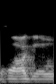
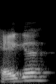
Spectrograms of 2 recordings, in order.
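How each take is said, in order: First: The first vowel sounds like 'ah'. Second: The first vowel sounds like 'eh'. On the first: This may be the older, original way. "maybe they said Haga way back in the day" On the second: This is how the family in Ohio says it. "like with an E more than an A"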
